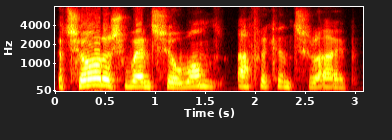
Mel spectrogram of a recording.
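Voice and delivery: ordinary delivery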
